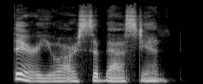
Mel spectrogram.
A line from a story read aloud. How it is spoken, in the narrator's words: he murmurs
